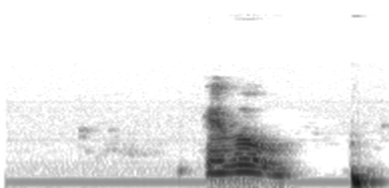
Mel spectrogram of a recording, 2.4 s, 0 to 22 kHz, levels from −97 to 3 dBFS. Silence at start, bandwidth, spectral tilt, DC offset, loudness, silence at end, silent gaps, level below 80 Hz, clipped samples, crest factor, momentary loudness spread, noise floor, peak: 1.3 s; 4.8 kHz; -11.5 dB/octave; under 0.1%; -20 LUFS; 0.05 s; none; -32 dBFS; under 0.1%; 20 dB; 17 LU; -59 dBFS; -4 dBFS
